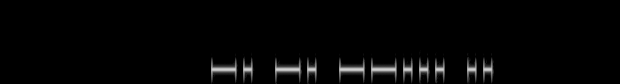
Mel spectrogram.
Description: Morse code, heard as a keyed tone, about 15 wpm, 700 Hz. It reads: NN7I
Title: USA Call Signs - 4 Characters - Repeated 2x - 15wpm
